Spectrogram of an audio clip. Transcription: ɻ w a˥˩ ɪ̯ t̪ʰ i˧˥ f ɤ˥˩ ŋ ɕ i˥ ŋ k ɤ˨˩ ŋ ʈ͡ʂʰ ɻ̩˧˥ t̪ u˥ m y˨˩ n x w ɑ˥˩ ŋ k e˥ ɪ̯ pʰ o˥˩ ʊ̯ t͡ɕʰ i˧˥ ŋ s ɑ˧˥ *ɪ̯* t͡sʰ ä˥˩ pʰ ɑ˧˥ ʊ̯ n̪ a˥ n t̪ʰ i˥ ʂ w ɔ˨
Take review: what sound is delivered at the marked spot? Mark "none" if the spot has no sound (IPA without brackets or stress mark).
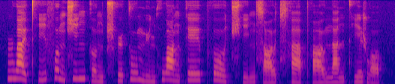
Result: ʊ̯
